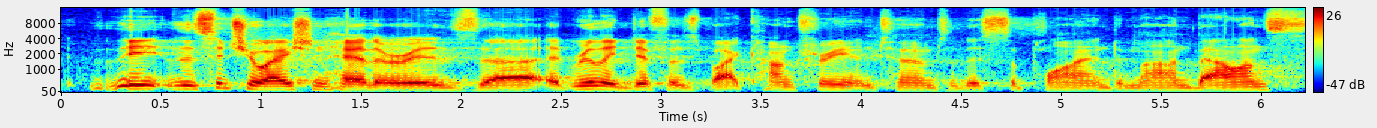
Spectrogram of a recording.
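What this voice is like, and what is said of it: Australian accent. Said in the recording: “from my accent, you can probably tell I'm Australian”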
